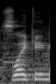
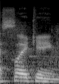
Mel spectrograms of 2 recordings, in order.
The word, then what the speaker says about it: Slaking: But it probably is slacking instead of slaking.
